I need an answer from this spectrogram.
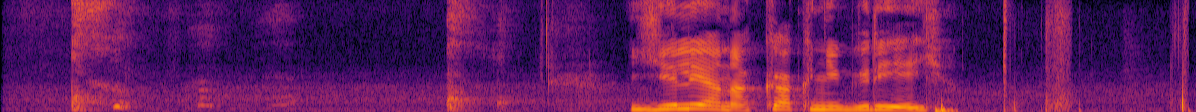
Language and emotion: Russian, angry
